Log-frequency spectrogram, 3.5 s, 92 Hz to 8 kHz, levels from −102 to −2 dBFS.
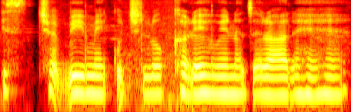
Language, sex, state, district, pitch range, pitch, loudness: Hindi, female, Assam, Kamrup Metropolitan, 185-195 Hz, 190 Hz, -15 LUFS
